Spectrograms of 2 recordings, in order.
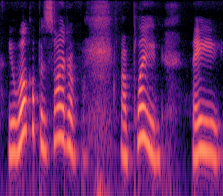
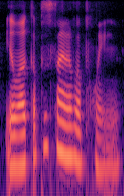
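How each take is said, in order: First: It is read in a Mickey Mouse voice. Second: It is read in his normal voice.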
